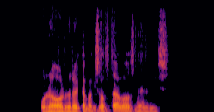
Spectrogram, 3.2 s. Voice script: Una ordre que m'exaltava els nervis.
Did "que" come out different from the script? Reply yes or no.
no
